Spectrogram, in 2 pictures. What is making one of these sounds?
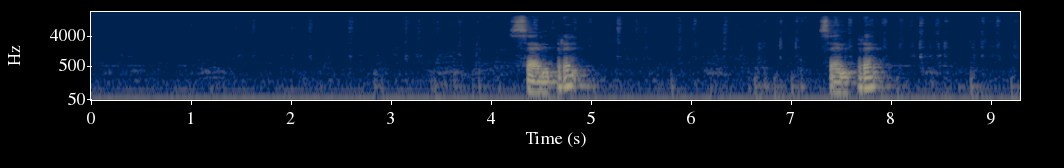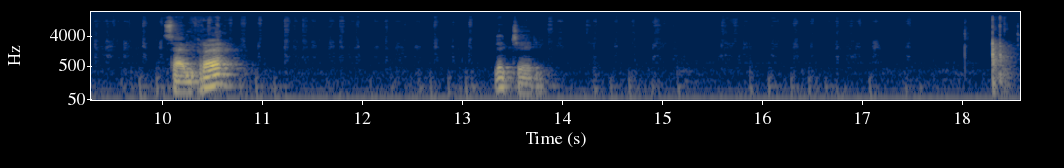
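A felt-tip marker squeaks softly across paper.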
